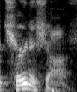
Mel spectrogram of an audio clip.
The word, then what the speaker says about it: Chernyshov: Oh, the guy I said who I can't pronounce his name, Chernivtsev. Igor Chernyshov.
